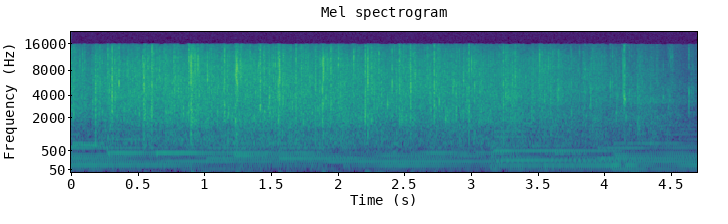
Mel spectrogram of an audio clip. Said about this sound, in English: And so can we just give our pastors a round of applause?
